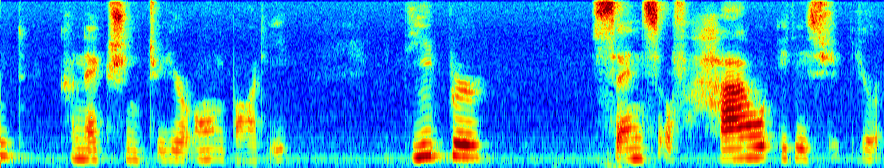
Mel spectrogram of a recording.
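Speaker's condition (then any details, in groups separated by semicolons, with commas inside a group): No condition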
